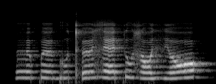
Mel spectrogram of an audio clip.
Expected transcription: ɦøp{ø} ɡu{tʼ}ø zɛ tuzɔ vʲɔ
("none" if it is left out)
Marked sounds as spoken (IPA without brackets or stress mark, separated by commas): ø, tʼ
